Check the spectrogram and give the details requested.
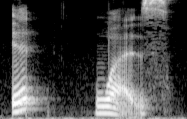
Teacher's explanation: the tongue goes up for the T at the end of the word it, holds there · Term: held T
